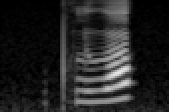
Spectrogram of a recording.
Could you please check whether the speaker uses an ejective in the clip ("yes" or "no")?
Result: no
